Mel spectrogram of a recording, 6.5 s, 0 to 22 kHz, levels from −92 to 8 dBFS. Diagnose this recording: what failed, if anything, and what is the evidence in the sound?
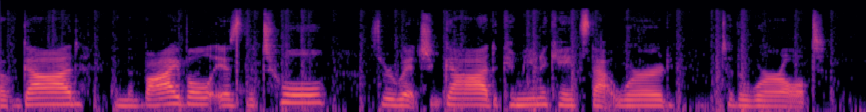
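Throughout, the background drops and breaks up into twinkling specks: overdone noise removal at the processing stage, gating out bands near the noise estimate.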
